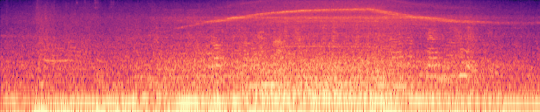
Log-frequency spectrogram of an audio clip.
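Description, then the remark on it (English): A steady vaporetto (water bus) engine rumbles under rushing water and wind noise in Venice, on a ride to the island of San Giorgio, while a high whine rises, holds, then slowly falls away. “Well, the vaporetto has been safely negotiated and I'm now on the island of San Giorgio, looking at rather enviable views across the water at St.”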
